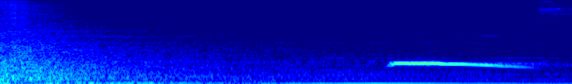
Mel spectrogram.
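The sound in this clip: A single drawn-out owl hoot in a forest at night, a clear mid-pitched call that sags slightly in pitch toward its end. It sounds over a low, steady rumble, with no other calls around it.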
